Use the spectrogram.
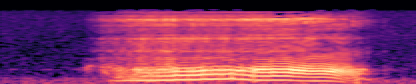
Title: Funniest Snoring Video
